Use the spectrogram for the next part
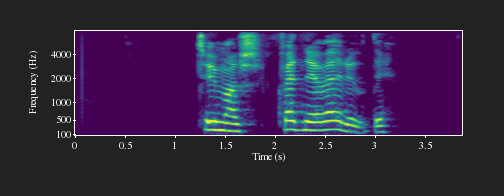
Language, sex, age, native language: Icelandic, male, 11, Icelandic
